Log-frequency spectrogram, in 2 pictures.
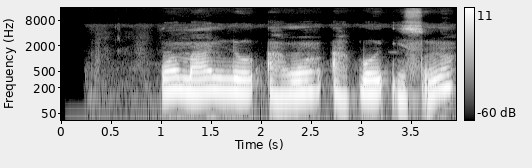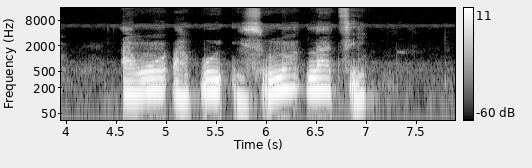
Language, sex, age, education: Yoruba, female, 46-60, secondary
